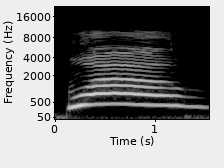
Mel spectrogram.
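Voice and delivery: very high, loud squeak; squeaky wow. Acted. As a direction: gasp it out in delight. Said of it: "said Chlorine".

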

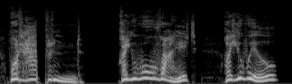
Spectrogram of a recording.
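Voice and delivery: high, anxious run of questions; frightened. A narrator's reading. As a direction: ask in alarm, pitched well up. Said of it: "looking very frightened".

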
